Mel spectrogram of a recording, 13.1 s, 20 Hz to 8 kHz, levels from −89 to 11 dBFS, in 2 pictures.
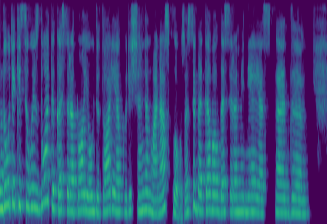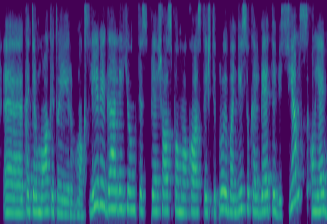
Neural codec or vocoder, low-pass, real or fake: vocoder, 44.1 kHz, 80 mel bands, Vocos; 7.2 kHz; fake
